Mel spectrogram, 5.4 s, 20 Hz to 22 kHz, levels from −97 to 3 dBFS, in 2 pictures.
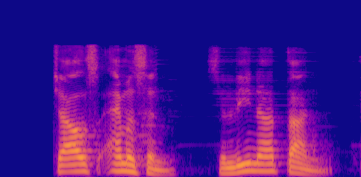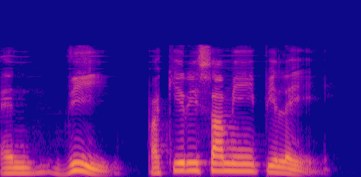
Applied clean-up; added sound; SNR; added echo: neural mask model DeepFilterNet 3.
